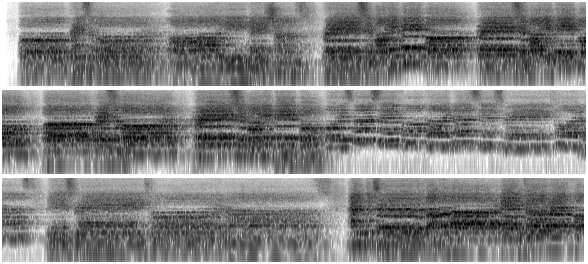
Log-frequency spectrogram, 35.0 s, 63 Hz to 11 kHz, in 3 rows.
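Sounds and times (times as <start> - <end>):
choir singing: 0.2 - 35.0.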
